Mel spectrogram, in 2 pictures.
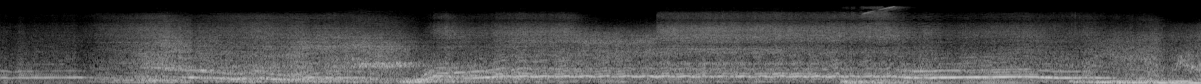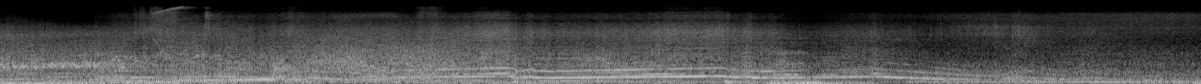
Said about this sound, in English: street racers prove their skills, skidding on rooftops, burning asphalt, and tuning their ride.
